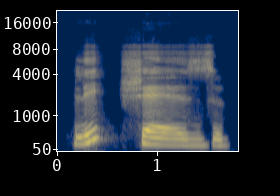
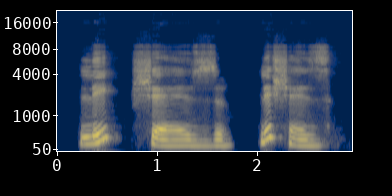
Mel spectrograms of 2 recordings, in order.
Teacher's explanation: Dans le mot chaise, les voyelles A et I se prononcent est, et le S se prononce comme un Z car il est entre deux voyelles, ici le I et le E.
